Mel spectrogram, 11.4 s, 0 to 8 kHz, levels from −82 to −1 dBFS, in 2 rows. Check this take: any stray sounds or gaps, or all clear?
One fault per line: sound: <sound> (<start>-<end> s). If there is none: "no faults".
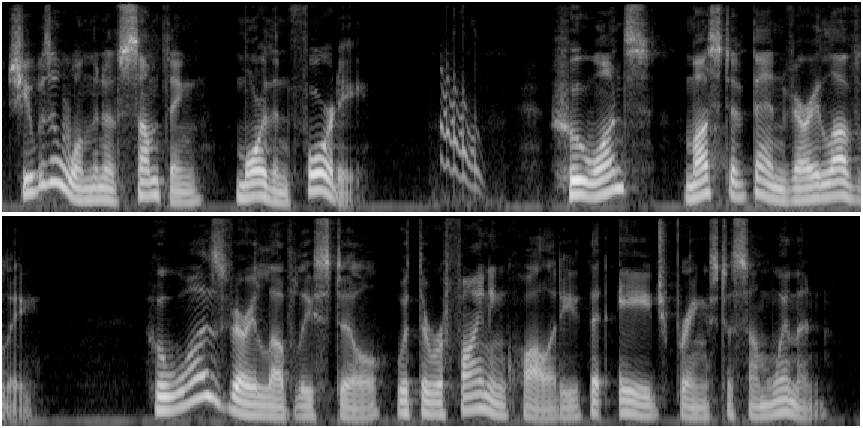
sound: chirp (2.9-3.2 s)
